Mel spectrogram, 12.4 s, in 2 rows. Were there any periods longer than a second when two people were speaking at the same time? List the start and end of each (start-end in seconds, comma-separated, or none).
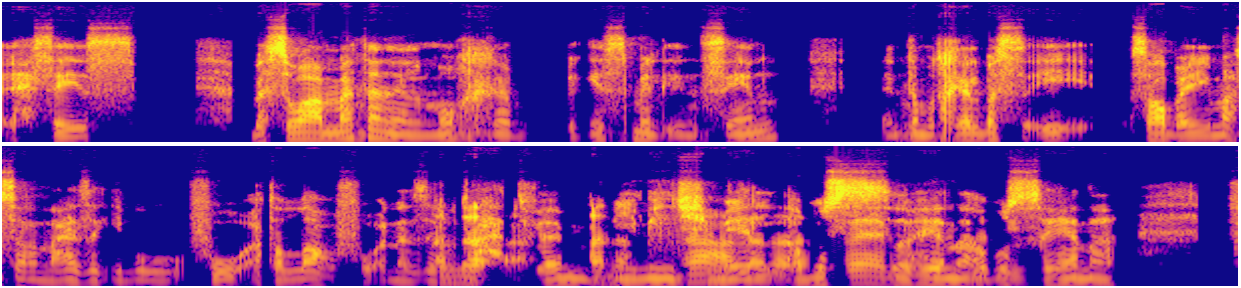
8.4-11.3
